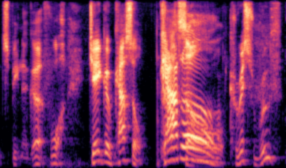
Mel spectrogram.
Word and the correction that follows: Routh: Routh. Oh, Rhymes with South.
